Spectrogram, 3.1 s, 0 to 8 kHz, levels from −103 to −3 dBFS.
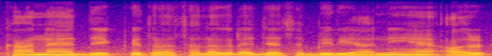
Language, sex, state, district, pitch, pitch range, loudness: Hindi, male, Chhattisgarh, Raipur, 115 Hz, 115-120 Hz, -14 LUFS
